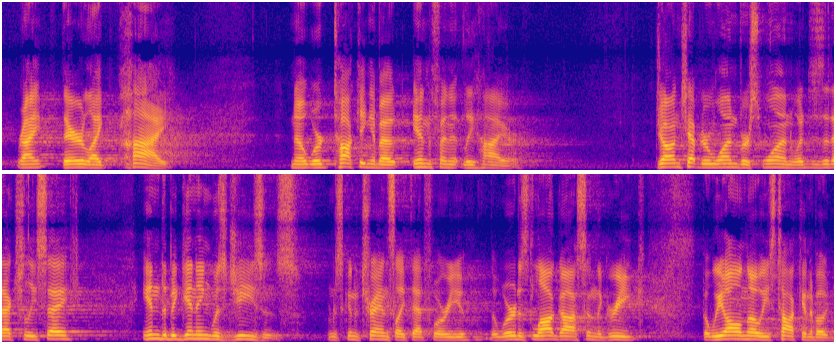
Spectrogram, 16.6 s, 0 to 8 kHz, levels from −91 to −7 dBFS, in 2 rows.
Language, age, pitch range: English, 50-69, 140-175 Hz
